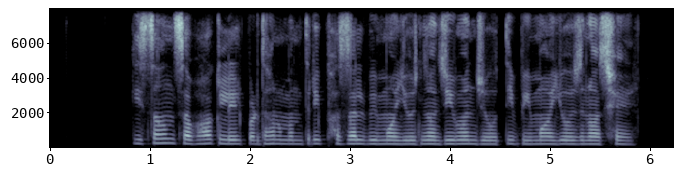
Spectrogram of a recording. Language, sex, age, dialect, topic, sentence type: Maithili, female, 18-24, Eastern / Thethi, banking, statement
